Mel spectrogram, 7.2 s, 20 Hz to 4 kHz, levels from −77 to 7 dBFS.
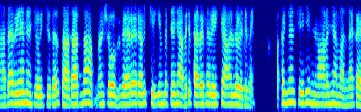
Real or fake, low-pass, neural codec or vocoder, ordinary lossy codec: fake; 3.6 kHz; codec, 16 kHz, 2 kbps, FreqCodec, smaller model; Opus, 32 kbps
